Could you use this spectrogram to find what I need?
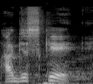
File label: "agisuke", minamiyamagata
